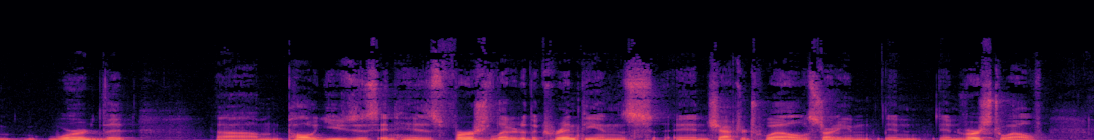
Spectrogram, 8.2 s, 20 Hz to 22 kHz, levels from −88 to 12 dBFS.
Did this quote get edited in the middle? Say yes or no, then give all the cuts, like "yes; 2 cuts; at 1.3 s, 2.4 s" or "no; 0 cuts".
no; 0 cuts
